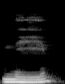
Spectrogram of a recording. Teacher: मीम, दोनों होंठों के खुश्क हिस्से मिलाने से, ये भी एक ही अकेला हर्फ है तो इसको भी हम अकेला ही अदा करते हैं, मीम।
